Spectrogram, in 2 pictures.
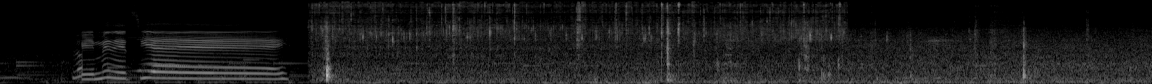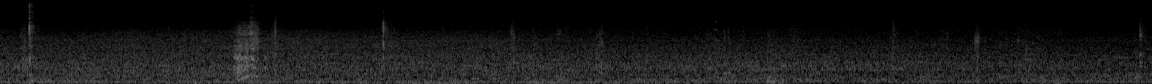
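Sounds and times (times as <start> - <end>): water splashing and trickling: 3.1 - 9.6.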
